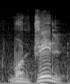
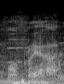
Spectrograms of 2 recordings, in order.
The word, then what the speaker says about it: Montreal: recibe a una delegación ya en Estados Unidos lo estarían pronunciando montril montril montril mon monre monre pero ya los canadienses han respetado la la estructura F Monreal Monreal Monreal eh eh que que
